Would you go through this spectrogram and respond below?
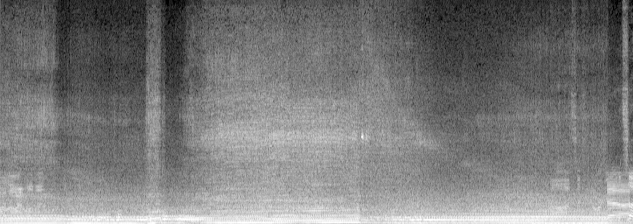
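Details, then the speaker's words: Full Send turbo Honda Civic with new custom exhaust and fender exit, running rich: revs climb and hold then fall with a rush of air, turbo spool, wastegate dump and blow-off valve venting together. "such an orchestra of sounds. The fender exit, the wastegate dump, and the blow-off valve all at the same time, and the turbo spool. It's literally an orchestra."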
